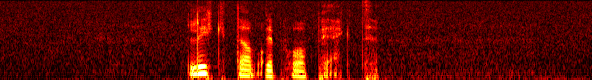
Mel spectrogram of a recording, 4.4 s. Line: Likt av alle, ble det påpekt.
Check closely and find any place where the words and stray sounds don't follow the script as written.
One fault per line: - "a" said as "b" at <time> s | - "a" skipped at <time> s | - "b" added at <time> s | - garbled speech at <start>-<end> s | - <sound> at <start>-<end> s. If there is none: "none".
- "alle ble" skipped at 2.0 s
